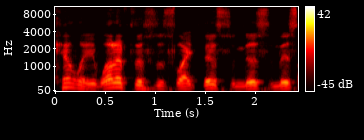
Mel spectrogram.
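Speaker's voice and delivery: mopey, deflated droning cadence, very low and soft. Speaker mocks a reporter's questions at the media scrum, doing a Michael Grange impression. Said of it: "even your cadence of your voice".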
